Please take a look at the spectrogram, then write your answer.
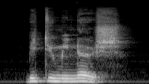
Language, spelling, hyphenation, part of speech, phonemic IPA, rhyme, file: Dutch, bitumineus, bitumineus, adjective, /ˌbi.ty.miˈnøːs/, -øːs, Nl-bitumineus.ogg
- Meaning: bituminous, pertaining to bitumen or similar substances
